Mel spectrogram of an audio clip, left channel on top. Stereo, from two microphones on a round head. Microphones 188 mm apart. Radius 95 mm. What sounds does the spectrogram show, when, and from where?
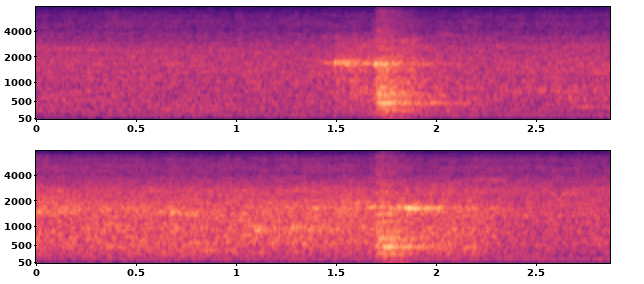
1.7 s tapping: 5° left (ahead or behind), 1.6 m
